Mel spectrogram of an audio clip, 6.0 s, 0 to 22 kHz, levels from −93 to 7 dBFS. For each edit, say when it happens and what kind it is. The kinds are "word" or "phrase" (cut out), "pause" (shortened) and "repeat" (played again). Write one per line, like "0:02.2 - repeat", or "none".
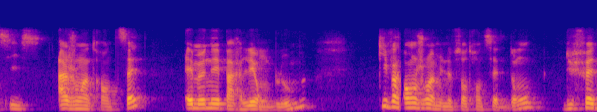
0:04.0 - word

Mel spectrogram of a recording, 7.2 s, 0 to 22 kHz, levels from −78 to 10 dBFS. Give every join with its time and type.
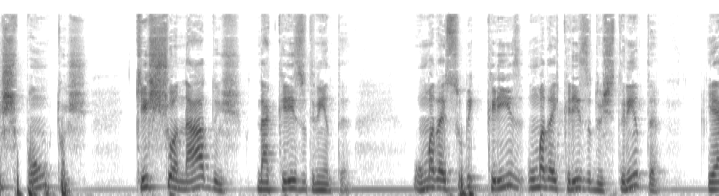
0:02.5 - pause
0:03.1 - word
0:05.6 - phrase

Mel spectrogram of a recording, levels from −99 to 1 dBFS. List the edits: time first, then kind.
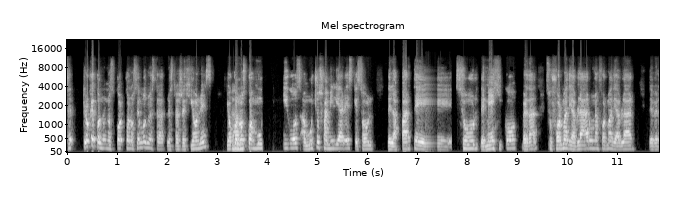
0:07.7 - word

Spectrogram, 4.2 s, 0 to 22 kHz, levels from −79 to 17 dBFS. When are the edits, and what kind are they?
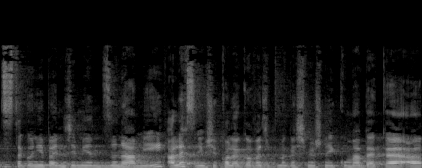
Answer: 0:01.9 - word
0:02.8 - word

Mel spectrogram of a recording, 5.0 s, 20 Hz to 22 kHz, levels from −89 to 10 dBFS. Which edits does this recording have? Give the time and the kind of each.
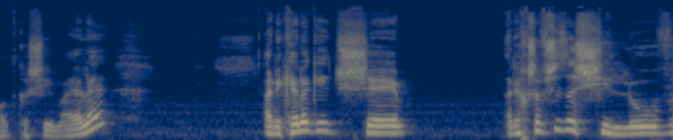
none

